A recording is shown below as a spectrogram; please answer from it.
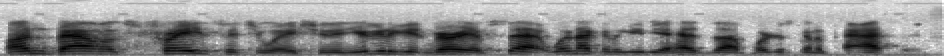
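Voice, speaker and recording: A man's voice: medium pitch, very fast, sharp tone, rough recording. A man giving opinionated political talk as a commentator, with a sarcastic, conspiratorial ranting manner.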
